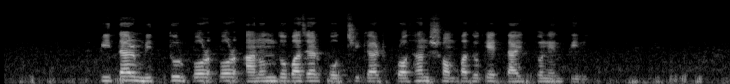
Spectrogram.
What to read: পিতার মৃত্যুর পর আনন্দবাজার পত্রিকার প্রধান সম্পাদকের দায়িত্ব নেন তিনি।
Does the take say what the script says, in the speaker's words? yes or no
no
